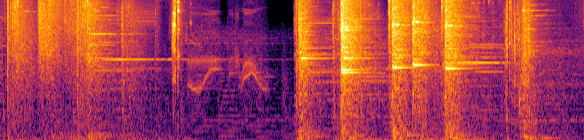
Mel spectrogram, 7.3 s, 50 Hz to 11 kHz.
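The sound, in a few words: weapons firing in the video game Synthetik 2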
